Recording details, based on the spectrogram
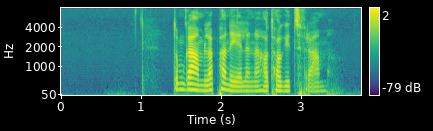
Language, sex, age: Swedish, female, 44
